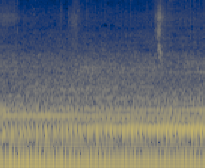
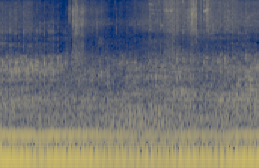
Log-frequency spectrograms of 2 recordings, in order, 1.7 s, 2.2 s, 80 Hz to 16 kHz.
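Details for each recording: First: 1982 AMC Concord with newly fitted distributor and poor carburetor: loud, deep, blatty idle with open rasp from under the car; the exhaust is hanging low and leaking near the front, possibly damaged by an impound forklift. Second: 1982 AMC Concord, microphone at the rear bumper by a new welded muffler: a steady, deep, even drone at idle with no ticking or puffing. Loud at the tail but not leaking; normal exhaust note, though a slight leak remains at the front flange.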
